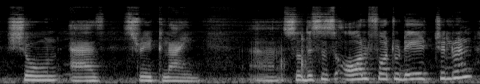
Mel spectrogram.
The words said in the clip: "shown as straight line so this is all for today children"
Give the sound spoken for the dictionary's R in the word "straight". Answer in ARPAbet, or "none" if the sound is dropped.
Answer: R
